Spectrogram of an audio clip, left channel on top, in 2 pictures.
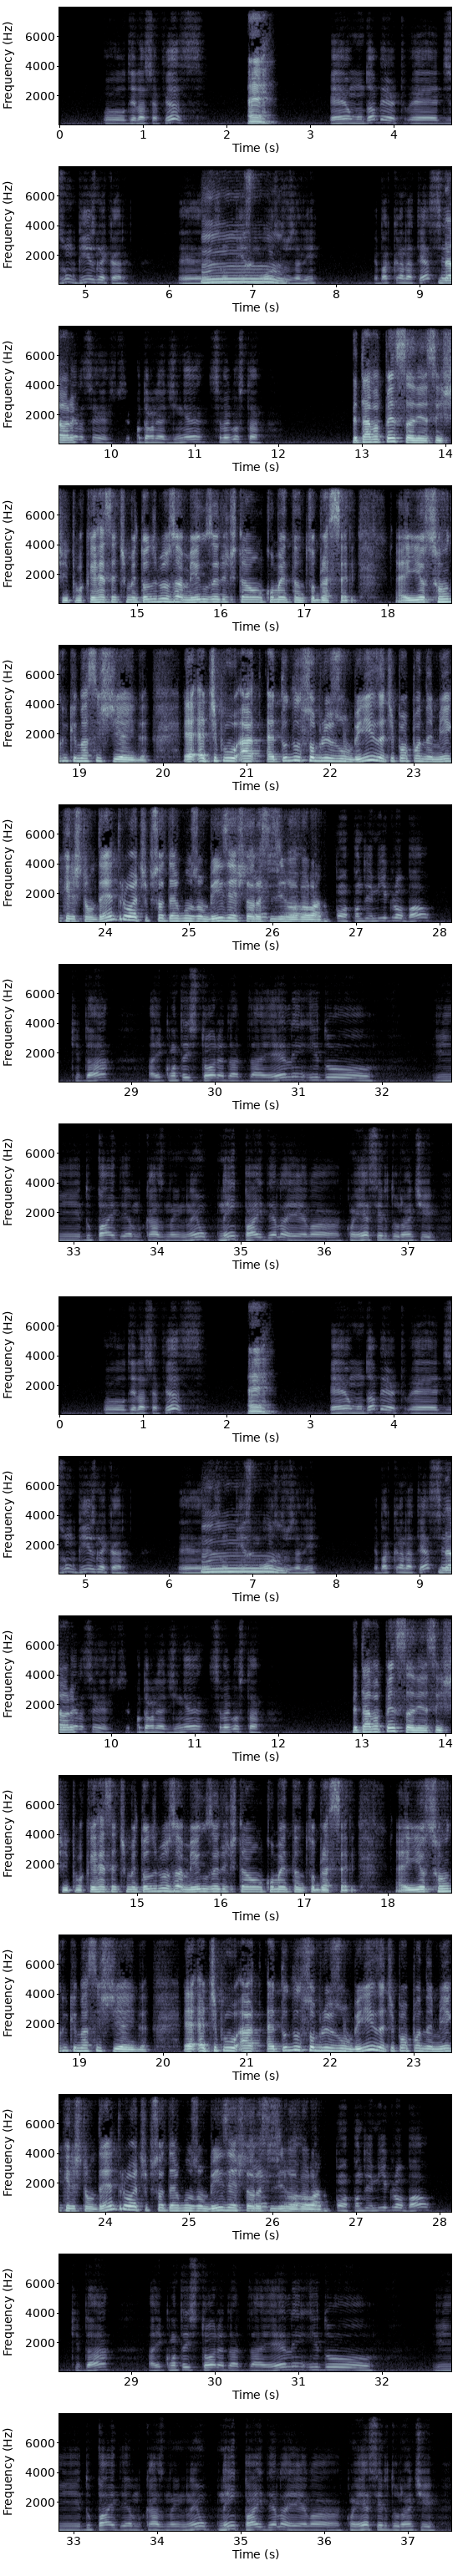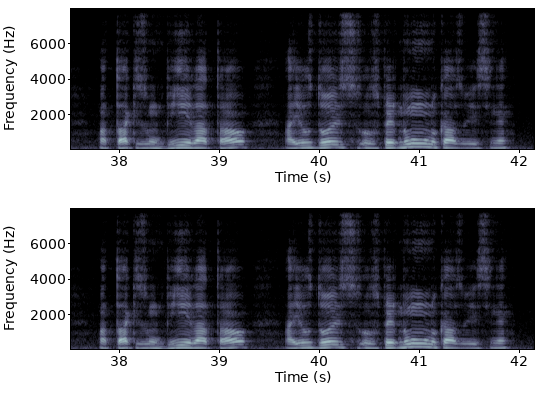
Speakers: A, in the centre; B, on the left.
A: O The Last of Us
B: É.
A: é um mundo aberto, é de zumbis, né, cara? É,
B: Hum,
A: zumbis, monstros ali. É bacana. Até a série
B: da hora.
A: dela, se você for dar uma olhadinha, você vai gostar.
B: Eu tava pensando em assistir, porque recentemente todos os meus amigos eles estão comentando sobre a série. Aí eu sou o único que não assisti ainda. É, é tipo, a- é tudo sobre os zumbis? É tipo uma pandemia que eles estão dentro? Ou é tipo só tem alguns zumbis
A: Sim,
B: e a história se
A: sim,
B: desenvolve
A: uma,
B: ao
A: uma-
B: lado?
A: uma pandemia global que dá. Aí conta a história da, da Ellen e do, E do pai dela, no caso, nem, nem, nem pai dela é. Ela conhece ele durante um ataque zumbi lá tal. Aí os dois, os, per- no um no caso esse, né?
